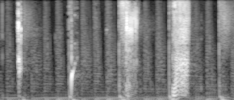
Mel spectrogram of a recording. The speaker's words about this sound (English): How you like those sound effects? That's my Foley guy. Give me another fart.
